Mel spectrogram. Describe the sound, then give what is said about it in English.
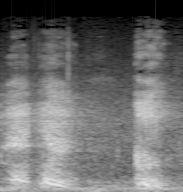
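A speaker coughs and clears his throat in the middle of a sermon, having forgotten his cough drops: two quick rough bursts, a short pause, then a third harsh hack, with no talking. “I forgot to take my cough drops this morning.”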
